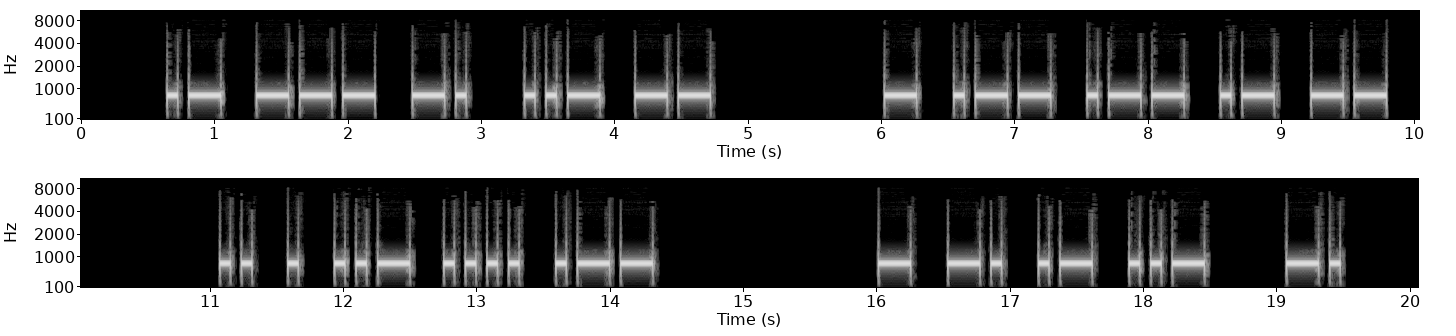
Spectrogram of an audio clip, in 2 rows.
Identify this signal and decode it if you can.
Morse code, heard as a keyed tone, about 15 wpm, 800 Hz. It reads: AONUM TWWAM IEUHW TNAUN
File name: CW / DET / 1 3 1500C S A 14wpm 2447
